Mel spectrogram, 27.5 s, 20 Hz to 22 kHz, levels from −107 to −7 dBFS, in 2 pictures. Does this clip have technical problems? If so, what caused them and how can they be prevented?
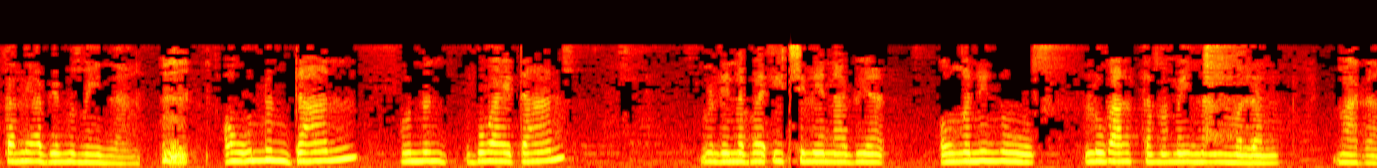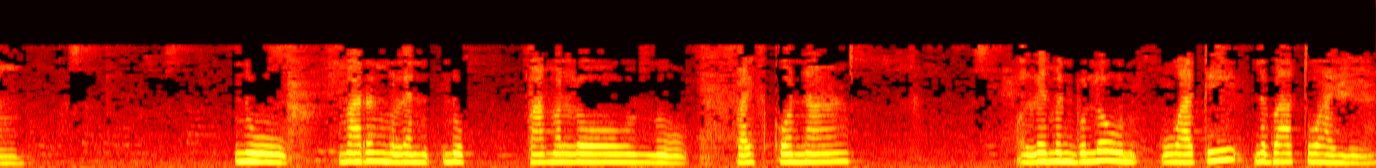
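Yes. Throughout the speech, the sound is dull and smeared, with nothing above 7 kHz, and sibilants and sustained sounds carry a warbling, fizzy texture where the spectrum has been heavily thinned. The cause is likely AAC compression, specifically AAC-LC at a rate that fits a bitrate around 16 kbps. With so few bits per frame, the encoder drops the upper band and quantises the remaining frequency lines so coarsely that spectral gaps and substitute noise become audible. To prevent it, encode speech at a substantially higher AAC bitrate, or use a codec designed for low-rate speech.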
